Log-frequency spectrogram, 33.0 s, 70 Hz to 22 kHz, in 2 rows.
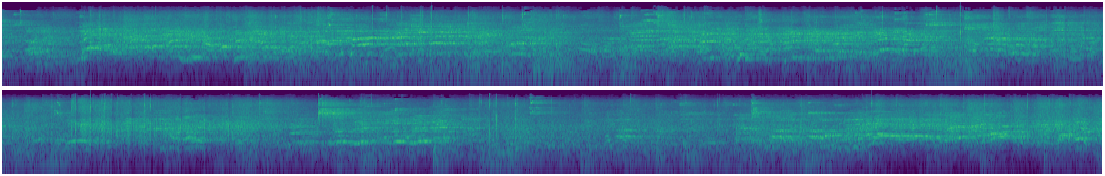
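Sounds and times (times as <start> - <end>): voices calling out echoing: 0.0 - 33.0
ball bouncing on wooden court: 13.9 - 14.7.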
